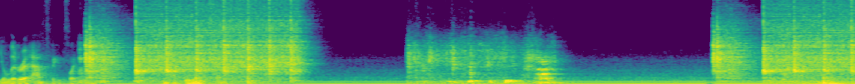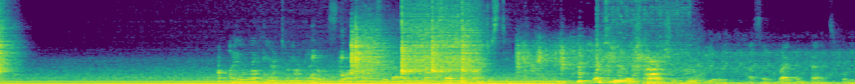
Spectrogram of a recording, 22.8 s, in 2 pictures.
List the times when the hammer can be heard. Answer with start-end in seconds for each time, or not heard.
1.1-4.1, 9.5-11.5, 16.1-17.9.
